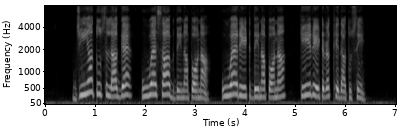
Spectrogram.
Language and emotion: Dogri, neutral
